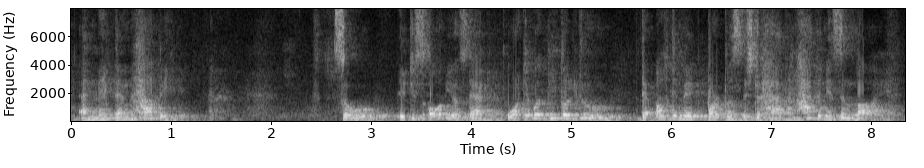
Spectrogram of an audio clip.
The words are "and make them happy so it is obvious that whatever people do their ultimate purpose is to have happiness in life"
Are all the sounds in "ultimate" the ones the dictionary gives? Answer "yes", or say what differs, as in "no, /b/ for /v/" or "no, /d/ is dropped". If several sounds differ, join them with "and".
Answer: yes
